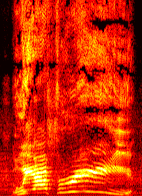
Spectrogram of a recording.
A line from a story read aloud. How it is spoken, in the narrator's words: Green roared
